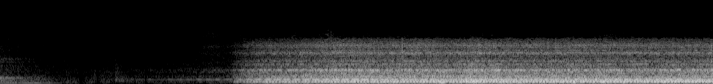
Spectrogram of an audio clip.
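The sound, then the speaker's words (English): A quiet lull gives way to a vehicle engine rumbling as it drives up to a broken-down truck caravan, settling into a steady, loud idle with a deep, even hum that continues without pause. “Alexander Peabody was in charge of the caravan, and he met us as we drove up to find out what we could do to help.”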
